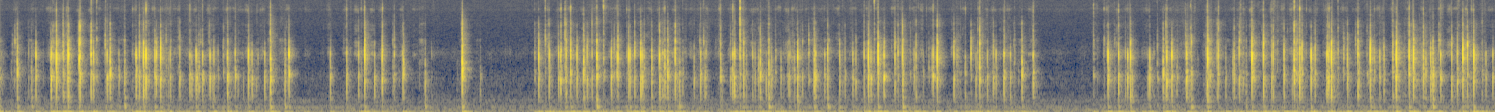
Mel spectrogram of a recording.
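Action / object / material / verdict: tap / plastic mechanical keyboard / plastic / none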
